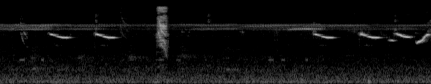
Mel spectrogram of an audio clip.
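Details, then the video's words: Papa-capim viviti, or Yellow-bellied Seedeater, female calling to excite the male: thin, falling whistles spaced apart, becoming quicker toward the end, with one click and a constant shrill insect drone. "MELHOR PAPA CAPIM CANTO VIVITI E FEMEA CHAMANDO PARA ESQUENTAR PAPACAPIM VIVITI"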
